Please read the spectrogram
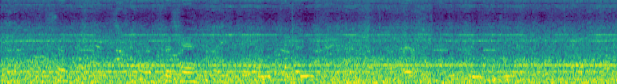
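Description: Steady airliner cabin drone, a dense even rush with a couple of constant humming tones running under it, with indistinct voices murmuring over it.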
